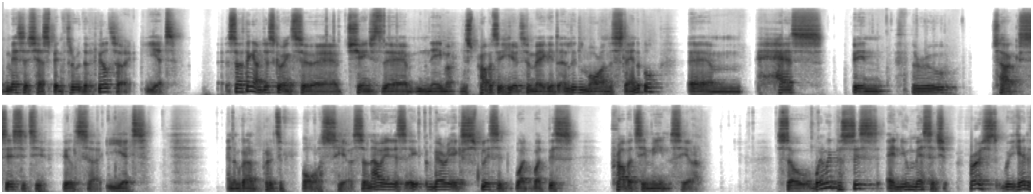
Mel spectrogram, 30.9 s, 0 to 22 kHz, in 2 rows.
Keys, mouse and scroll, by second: 2.8-3.4 scroll up 1, 4.8 click, 5.6 click, 11.4-17.6 typing, 18.6 click, 19.2-20.8 typing, 21.6 click, 25.4-26.4 scroll down 1, 26.6 click, 27.5 click, 28.0-29.0 scroll up 1.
